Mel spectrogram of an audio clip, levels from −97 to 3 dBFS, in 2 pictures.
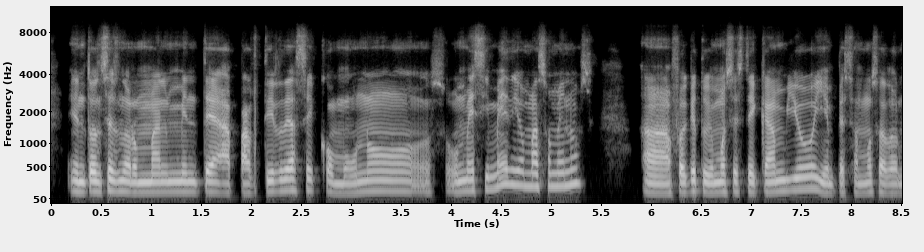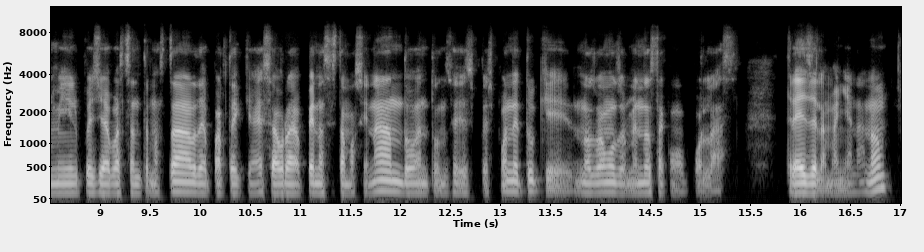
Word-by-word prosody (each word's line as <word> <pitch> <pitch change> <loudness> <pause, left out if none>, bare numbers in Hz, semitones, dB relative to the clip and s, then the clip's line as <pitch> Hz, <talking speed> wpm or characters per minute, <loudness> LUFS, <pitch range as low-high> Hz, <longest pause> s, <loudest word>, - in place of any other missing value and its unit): entonces 135 +1 +2
normalmente 130 0 +2
a 120 -1 +4
partir 135 +4 -1
de 150 - +5
hace 155 0 -1
como 115 -4 -3
unos 140 +2 -2
1 130 +1 -3
mes 145 +1 0
y 165 - -2
medio 210 +5 -1
más 195 0 0
o - - -2
menos, 220 +5 -4 0.4
ah, 115 -1 +4
fue 125 - +2
que 140 - +3
tuvimos 130 0 0
este 130 -1 -1
cambio 150 +6 +1
y 140 - 0
empezamos 115 +2 -4
a - - +3
dormir 115 0 -3
pues 120 -1 -3
ya 115 -1 +3
bastante 115 -1 -3
más - - -11
tarde, 130 -3 +5
aparte 115 - -3
de 110 - -12
que - - -15
a - - -3
esa 115 - +1
hora 115 0 +3
apenas 115 -2 0
estamos 115 0 -4
cenando, 135 -5 +2
entonces, 110 - -8
pues - - -13
ponle - - -1
tú - - -6
que - - -6
nos 120 0 -5
vamos 125 0 0
durmiendo 120 +1 -3
hasta - - -7
como - - -14
por - - -10
las - - -12 0.4
3 120 0 +7
de 120 - +5
la - - -3
mañana 120 +1 -8
¿no? 160 +7 0
130 Hz, 195 wpm, -24 LUFS, 115-140 Hz, 0.4 s, 3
